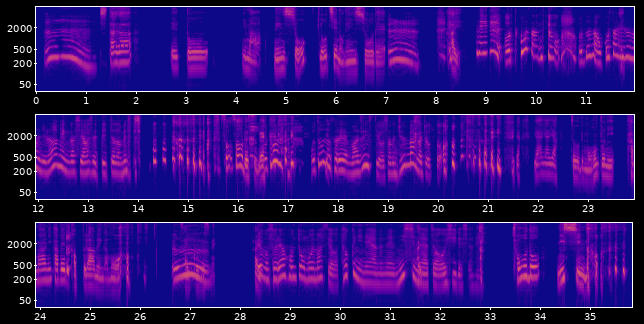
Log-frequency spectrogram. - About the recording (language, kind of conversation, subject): Japanese, unstructured, 幸せを感じるのはどんなときですか？
- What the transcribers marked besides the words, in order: laughing while speaking: "え、ね。お父さんでも"; laughing while speaking: "言っちゃだめでしょ"; chuckle; laugh; laughing while speaking: "はい"; laughing while speaking: "お父さん"; chuckle; laughing while speaking: "はい"; laugh; other background noise; chuckle; tapping; laugh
